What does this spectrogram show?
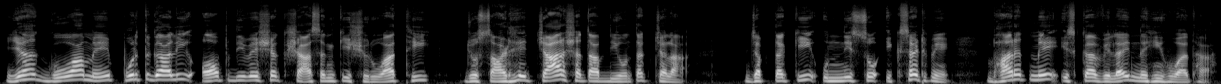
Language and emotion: Hindi, neutral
